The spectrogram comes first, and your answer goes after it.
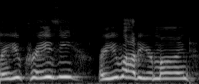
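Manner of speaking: high-pitched mock disbelief; retold incredulous outburst. Vlogger retelling a reaction to a five-hundred-dollar quote, mock incredulous. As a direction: act out balking, voice pitched high.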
